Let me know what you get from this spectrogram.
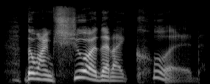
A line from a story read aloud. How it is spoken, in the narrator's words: sneered the rat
